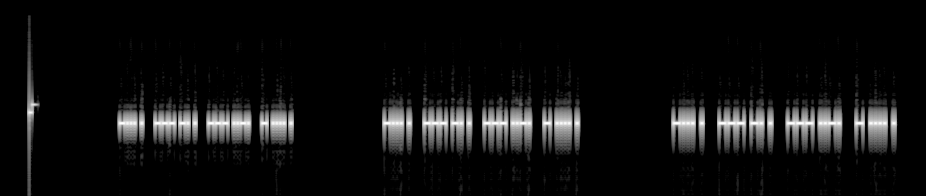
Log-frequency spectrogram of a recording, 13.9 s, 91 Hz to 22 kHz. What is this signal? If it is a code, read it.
Morse code, heard as a keyed tone, about 40 wpm, 700 Hz. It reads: BE ONE OF THE BE ONE OF THE BE ONE OF THE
